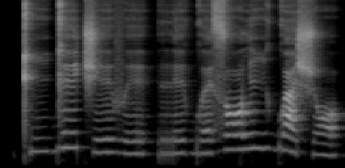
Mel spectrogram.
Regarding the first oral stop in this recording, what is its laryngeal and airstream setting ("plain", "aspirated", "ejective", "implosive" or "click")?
ejective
